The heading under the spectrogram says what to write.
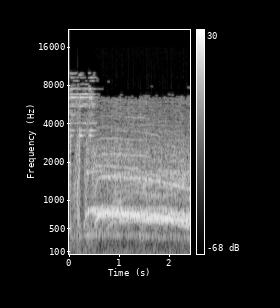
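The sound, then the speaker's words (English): A boxing bell rings out with a sustained metallic tone that slowly fades, while the Sixers' sales force of millennial salespeople cheers and shouts loudly throughout as one of them completes a big sale. “Whenever that boxing bell rings, a Sixers salesperson gets their wings.”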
